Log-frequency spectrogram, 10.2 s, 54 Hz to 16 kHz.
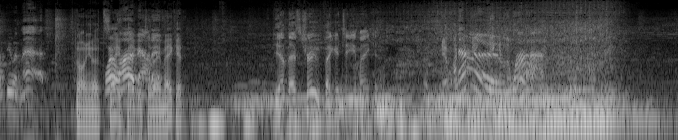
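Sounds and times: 
speech: 0.1s - 2.9s, 3.6s - 8.8s
motorcycle engine revving: 2.6s - 10.1s.

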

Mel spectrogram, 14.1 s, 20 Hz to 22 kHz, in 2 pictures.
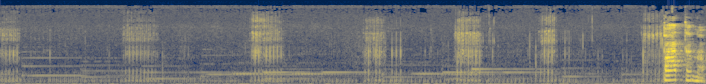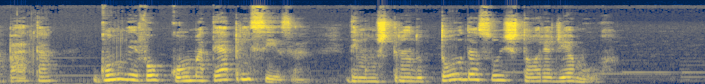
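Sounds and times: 
cats purring: 0.0s - 10.5s
speech: 6.6s - 13.2s.

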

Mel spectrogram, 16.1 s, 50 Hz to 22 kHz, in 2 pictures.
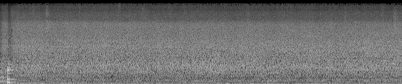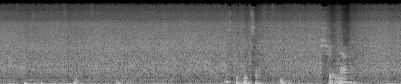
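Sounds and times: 
rain falling: 0.0s - 16.0s
speech: 0.2s - 0.5s, 14.9s - 15.5s
faint low thumps: 8.1s - 11.6s.

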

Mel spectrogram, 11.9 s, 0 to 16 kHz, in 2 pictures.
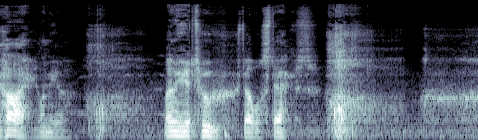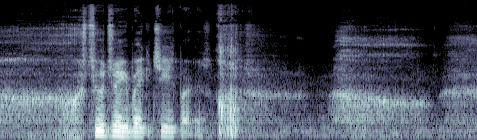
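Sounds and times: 
speech: 0.0s - 1.4s, 2.0s - 4.5s, 6.9s - 9.2s
voice imitating heavy raspy wheezing breaths: 0.9s - 2.0s, 3.9s - 7.2s, 8.6s - 11.9s.

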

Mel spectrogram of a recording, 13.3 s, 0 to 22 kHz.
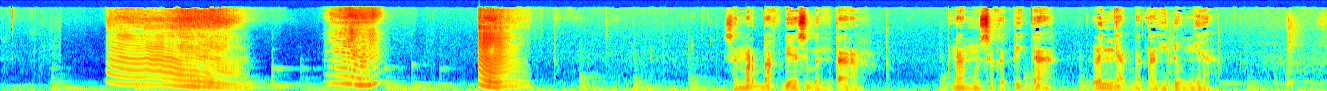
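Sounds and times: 
soft music: 0.0s - 13.2s
comic fart sound effects: 1.1s - 2.6s, 3.2s - 3.9s, 4.8s - 5.4s
speech: 7.3s - 8.8s, 9.5s - 12.2s.

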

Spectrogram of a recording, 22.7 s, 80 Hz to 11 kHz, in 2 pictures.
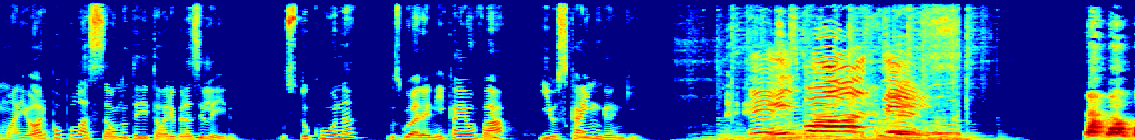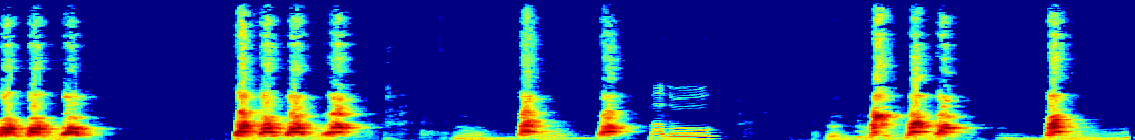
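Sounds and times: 
speech: 0.0s - 9.8s
mixed-breed dog barking: 10.9s - 12.6s, 13.7s - 15.2s, 16.5s - 17.9s, 19.8s - 22.4s.

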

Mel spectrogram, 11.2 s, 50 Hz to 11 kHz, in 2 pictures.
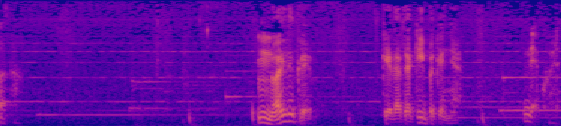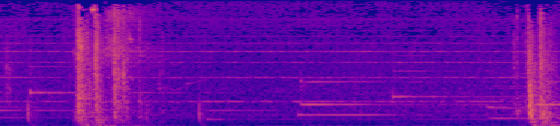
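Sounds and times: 
quiet sustained musical tones: 0.0s - 11.2s
speech: 2.6s - 3.2s, 3.8s - 5.6s
hotel room door thunks as someone leaves: 6.3s - 7.3s, 10.7s - 11.2s.

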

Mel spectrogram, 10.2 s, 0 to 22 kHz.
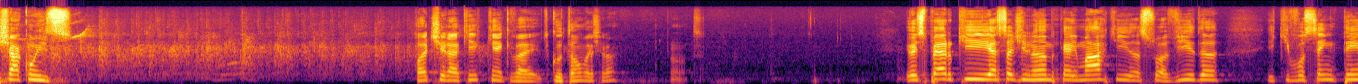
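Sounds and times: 
speech: 0.0s - 0.8s, 3.1s - 5.3s, 6.8s - 10.1s
audience crowd clapping: 0.0s - 4.0s.

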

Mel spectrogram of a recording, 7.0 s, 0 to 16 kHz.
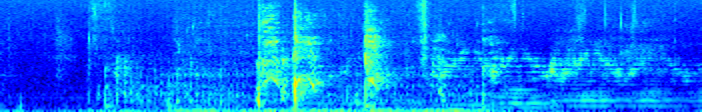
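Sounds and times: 
faint hum: 0.0s - 7.0s
person coughing: 2.6s - 5.2s.

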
